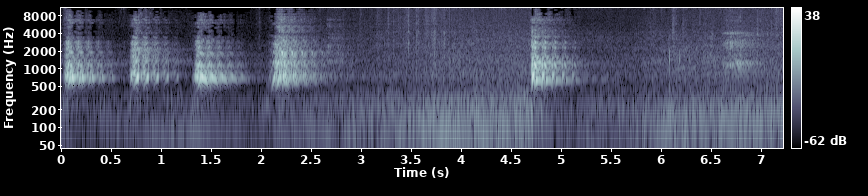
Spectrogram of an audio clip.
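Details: Reese, a dog, barking at cars on 29 January 2024: four sharp barks in quick succession in the first two and a half seconds, a pause, then one more loud bark near the five-second mark, with faint background hum.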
